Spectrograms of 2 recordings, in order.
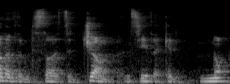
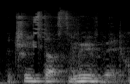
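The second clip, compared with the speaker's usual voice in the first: normal talking voice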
